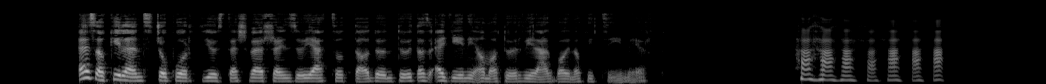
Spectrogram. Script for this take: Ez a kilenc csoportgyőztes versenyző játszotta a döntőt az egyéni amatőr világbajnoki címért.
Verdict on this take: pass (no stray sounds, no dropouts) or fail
fail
